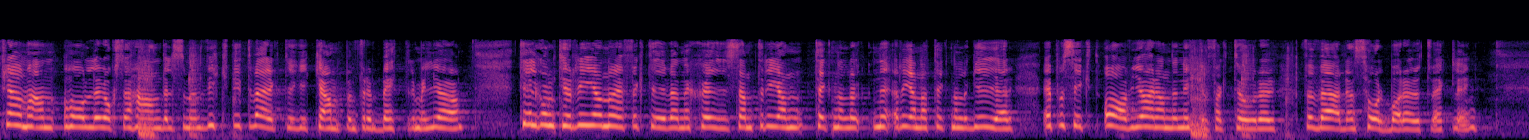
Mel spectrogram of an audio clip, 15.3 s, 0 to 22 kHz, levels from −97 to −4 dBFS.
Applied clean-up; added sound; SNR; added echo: none; Fart; 13 dB; none.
